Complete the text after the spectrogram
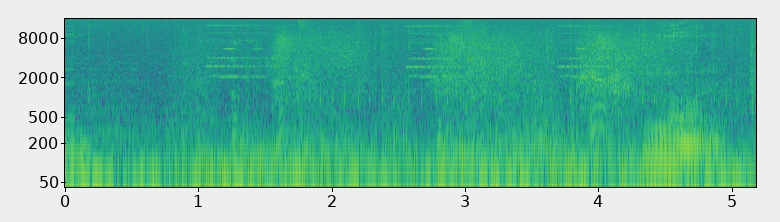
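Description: A sword swings and slashes with whooshing sounds.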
